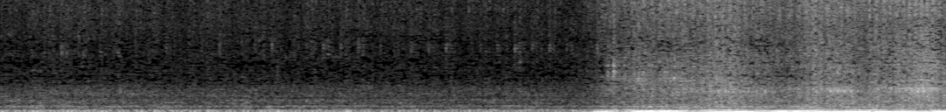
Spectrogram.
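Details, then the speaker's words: Car after applying paraffin candle wax to the alternator belt to cure a cricket-like chirp: quiet smooth idle then a clean rev with no chirp or squeal; belt noise fixed, normal running. "Bom, galera, resolveu, tá? Acabou aqui no chato, tá bom?"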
